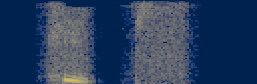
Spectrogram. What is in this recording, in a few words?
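"heaps", English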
